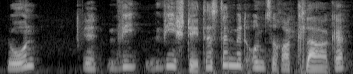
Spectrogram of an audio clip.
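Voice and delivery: high, halting hen voice; fussy high-pitched clucking complaint; cackling hens. A narrator's reading. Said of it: "gackerten die Hühner".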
